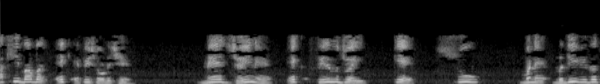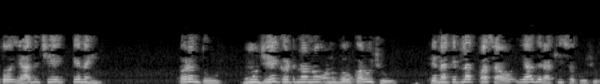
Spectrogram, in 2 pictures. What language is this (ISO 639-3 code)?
guj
